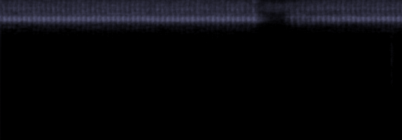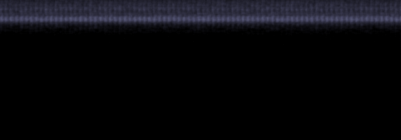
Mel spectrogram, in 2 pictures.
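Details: Soothing grasshopper sounds without music: an even, high-pitched rasping buzz, rapidly pulsed about four times per second, with one short gap after two and a half seconds and a faint click afterward.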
